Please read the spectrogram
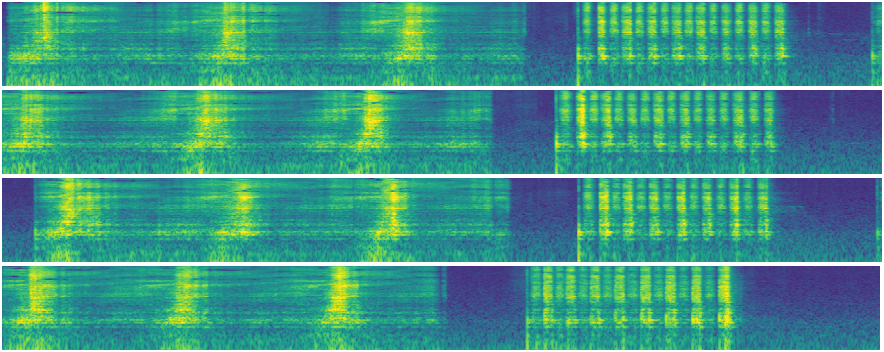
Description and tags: piirrustus terävä
Drawing or doodling randomly on a paper with a sharp pen
drawing, pencil, scribbling, sharp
